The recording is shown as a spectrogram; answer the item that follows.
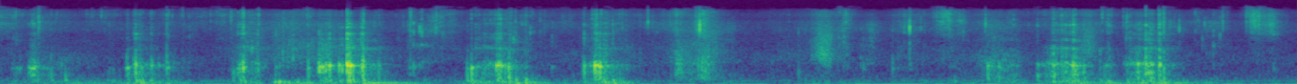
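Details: Moose, a shepherd mix dog, gnaws a bone indoors: repeated wet crunching bites in bursts about every half second to a second, with soft low thuds between, no talking.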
